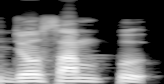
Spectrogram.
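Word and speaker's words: 助産婦: Ingat ya, N yang sebelum P itu dibacanya M, jadinya josampu.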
